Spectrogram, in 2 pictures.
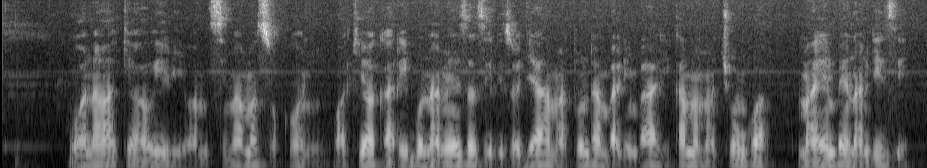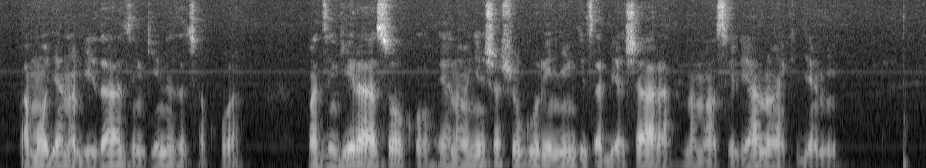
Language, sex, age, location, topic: Swahili, male, 25-35, Dar es Salaam, finance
